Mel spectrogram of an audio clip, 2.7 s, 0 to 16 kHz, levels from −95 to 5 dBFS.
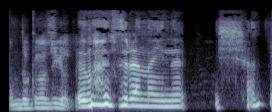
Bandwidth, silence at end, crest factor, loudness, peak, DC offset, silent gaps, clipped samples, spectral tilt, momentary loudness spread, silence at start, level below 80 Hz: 11.5 kHz; 0.1 s; 16 dB; -18 LUFS; -2 dBFS; under 0.1%; none; under 0.1%; -5 dB/octave; 15 LU; 0.1 s; -70 dBFS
